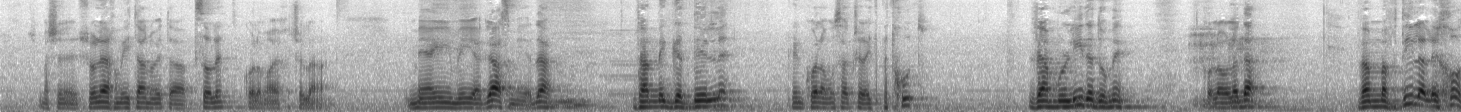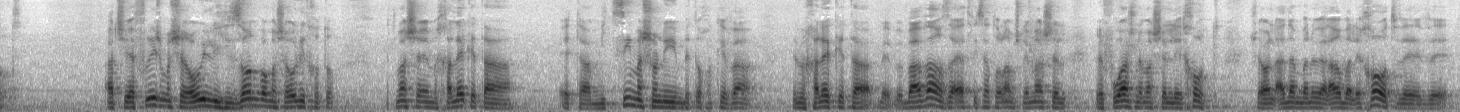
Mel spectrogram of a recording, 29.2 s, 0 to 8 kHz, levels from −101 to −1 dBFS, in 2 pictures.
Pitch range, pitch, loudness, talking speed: 120-150 Hz, 135 Hz, -23 LUFS, 130 wpm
